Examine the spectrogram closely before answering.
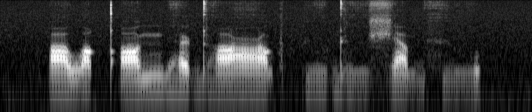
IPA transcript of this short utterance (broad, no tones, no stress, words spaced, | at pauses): ɑwɔqʼɒ mʲa̤ɐ̯ɖʱɑʕɒkpʲṳ ɖʱi̤ʒabfʲṳ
